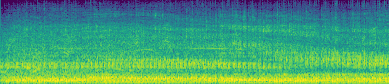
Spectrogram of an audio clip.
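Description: Drag-race car engines idling loudly and steadily, the nearest a blue third-generation Chevrolet Camaro on racing slicks rolling up to the starting line after its burnout, with a second race car alongside.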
